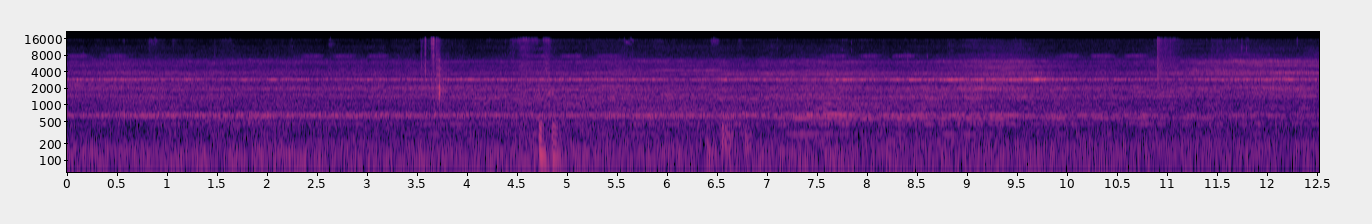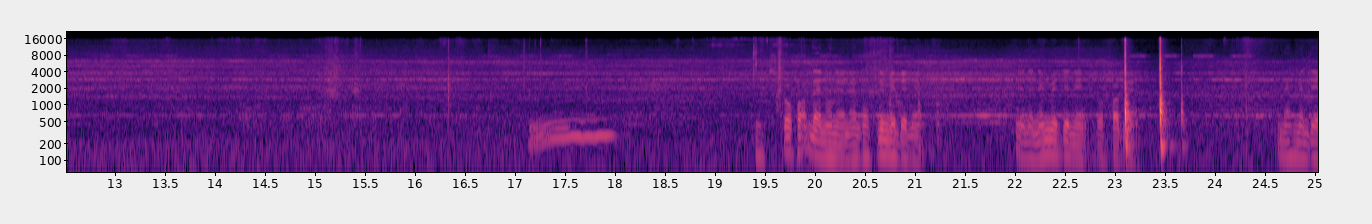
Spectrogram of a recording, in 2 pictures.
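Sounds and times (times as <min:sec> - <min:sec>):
faint high whine: 0:00.0 - 0:25.0
mechanical hum: 0:00.0 - 0:25.0
rising vocal sound: 0:17.2 - 0:18.0.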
